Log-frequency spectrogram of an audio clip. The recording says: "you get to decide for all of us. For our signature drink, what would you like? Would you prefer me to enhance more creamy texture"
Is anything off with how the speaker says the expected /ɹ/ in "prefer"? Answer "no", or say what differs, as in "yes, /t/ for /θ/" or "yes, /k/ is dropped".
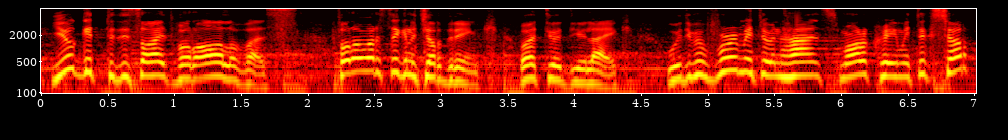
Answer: yes, /ɹ/ is dropped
